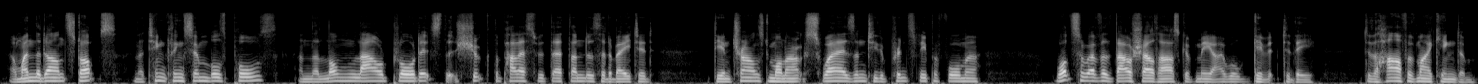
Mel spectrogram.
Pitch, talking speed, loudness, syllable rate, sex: 145 Hz, 205 wpm, -19 LUFS, 5.7 syllables/s, male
